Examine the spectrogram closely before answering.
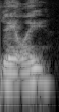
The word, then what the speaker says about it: Doelle: at it please join me uh Daly if you look at his last name kind of an unusual spelling but it's pronounced oun daily well there we go hey there I am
